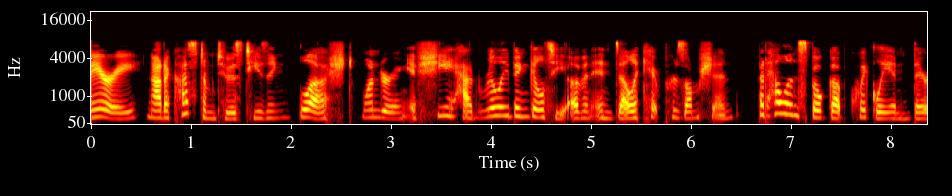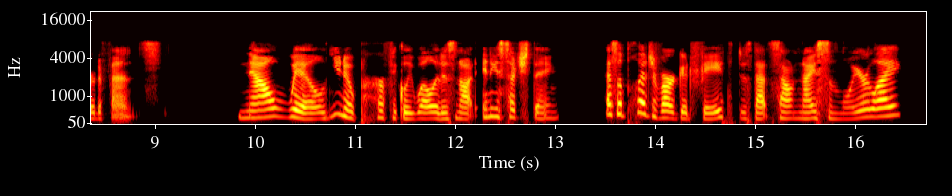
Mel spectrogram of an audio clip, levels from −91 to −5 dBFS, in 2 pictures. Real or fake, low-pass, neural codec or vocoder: real; 7.2 kHz; none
